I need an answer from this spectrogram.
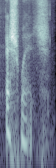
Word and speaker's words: Eschwege: How do you pronounce that? Eschwege.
